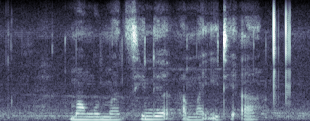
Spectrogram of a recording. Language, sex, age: Venda, female, 26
